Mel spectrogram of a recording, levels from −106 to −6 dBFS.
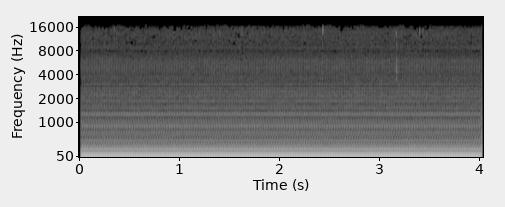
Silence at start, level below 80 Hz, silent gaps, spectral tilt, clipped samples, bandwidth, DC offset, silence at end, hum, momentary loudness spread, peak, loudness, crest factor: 0.05 s; -38 dBFS; none; -6.5 dB/octave; under 0.1%; 16 kHz; under 0.1%; 0 s; 60 Hz at -35 dBFS; 0 LU; -28 dBFS; -39 LUFS; 8 dB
